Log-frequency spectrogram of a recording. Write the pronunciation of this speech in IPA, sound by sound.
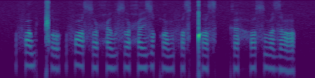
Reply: f ɑ w ʏ ǁ ɔ | f ɑ sˤ o ħ ɜ v s ɔ ħ ɛ z ʏ qʷ ɑ v f a sˤ ǃ ɜ sˤ kː a h ɔ sˤ v ɜ z ɑ

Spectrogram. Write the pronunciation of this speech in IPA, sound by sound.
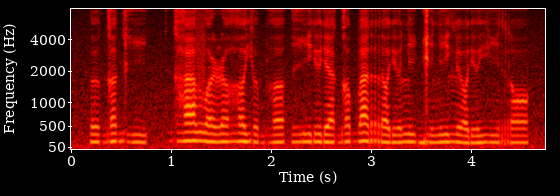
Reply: ɵ˨ ɡ ɐ˦ ɡʱ i˨ | ɡʱ a˦ v ʌ˨ ɭ ʌ˦ ɦ ʌ˦ j ɵ˨ bʱ ʌ˦ | ɦ i˨ ɾʲ ɵ˨ ɾʲ a˨ ɡ ʌ˦ b a˦ r ʌ˨ ɾʲ ɵ˦ l i˨ ɡ i˨ l i˦ lʲ ɔ˨ ɾʲ ɵ˦ j i˨ r ɔ˦

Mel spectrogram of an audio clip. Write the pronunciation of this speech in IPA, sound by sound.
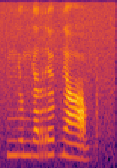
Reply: mʲ u mʲ ʌ r ʏ b ɾʲ ɑ̃ b

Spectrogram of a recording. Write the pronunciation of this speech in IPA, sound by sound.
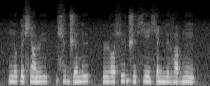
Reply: n o ɠ œ ɕ ɑ̃ ɹ y | ɕ ʉ d͡ʒ œ n ʉ | ɹ ɔ ɬ ʉ d͡ʒ ø ç e ç ɑ ɲ ø v ɑ b ẽ

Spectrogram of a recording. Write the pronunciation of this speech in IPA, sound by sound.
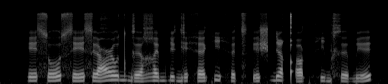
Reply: e s o s e s ɘ ʕ o d ɡ ɘ ʁ e b ɗ ɪ ɡ e h ɛ k i h ɘ t͡sʼ ɪ ʃ ɗ i qʼ o k h i b x ɘ ɓ ɪ

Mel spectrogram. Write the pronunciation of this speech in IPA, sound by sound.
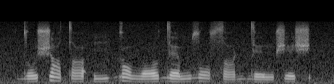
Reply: d o ʃ ɔ tˤ ɛ ʔ i ɡ œ ðˤ o d ɛ m zˤ u sˤ ɛ ɡ d e m ʃ e ʃ

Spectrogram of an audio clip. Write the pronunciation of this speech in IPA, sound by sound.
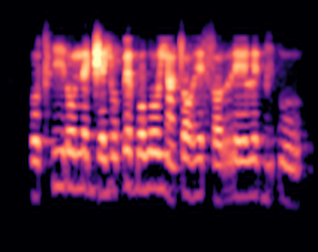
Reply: o˨ tʰ iː˦ ɾ oː˦ n ɛ˦ d͡ʒ ɛ˦ j ʊ˦ ɓ ɛ˦ b ɔ˦ w oː˦ j ã˨ t ɔ˦˨ ɣ e˦ s ɔ˨ r eː˦ l e˦ ɡ͡b i˨ ɓ uː˨

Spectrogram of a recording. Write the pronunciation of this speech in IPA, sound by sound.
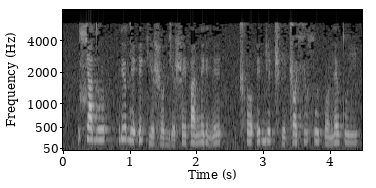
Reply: ɕ a˥ d ʊ˥ | ɾʲ ɔ˥ d e˦ ʔ ɪ˥ kʲ e˨ ʂ o˨ ɡʲ ɛ˩ ʂ e˦ p a˦ n ɪ˦ ɾʲ ʊ˩ n ɪ˥ | ʈ͡ʂʰ o˥ ʔ ɪ˥ ɡ i˦ ʈ͡ʂʰ i˨ ʈ͡ʂ ɔ˥ xʲ ʊ˦ sʷ i˦ p o˨ n ɛ˥ tʷ i˦

